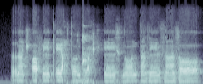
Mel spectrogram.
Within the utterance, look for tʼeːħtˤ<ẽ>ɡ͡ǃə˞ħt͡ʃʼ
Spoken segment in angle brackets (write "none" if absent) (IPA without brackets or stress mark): ẽ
